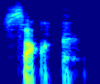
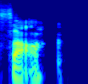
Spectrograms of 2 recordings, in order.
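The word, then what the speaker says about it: Sauk: And it's spelled S A U K, but it's pronounced Sock. Interesting. Yep. I looked it up for everyone who might come at me. It is Sock.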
